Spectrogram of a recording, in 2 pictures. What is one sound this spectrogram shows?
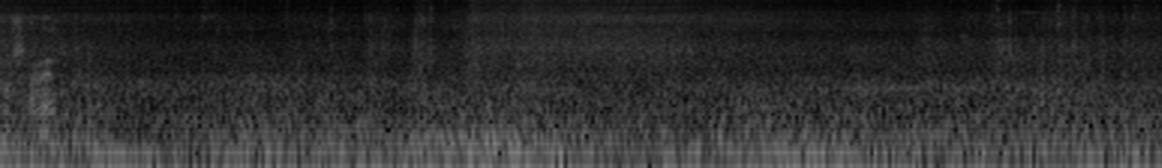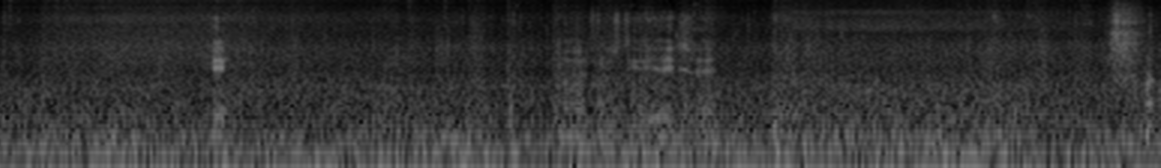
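Heavy rain patters against glass.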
